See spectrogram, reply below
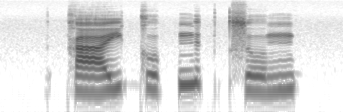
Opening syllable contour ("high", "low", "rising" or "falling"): rising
